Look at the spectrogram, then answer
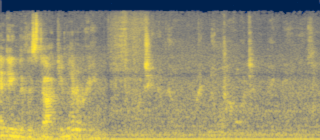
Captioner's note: whispering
